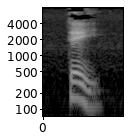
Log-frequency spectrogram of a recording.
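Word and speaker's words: 丁: 音読みで読みますと、こう、おつ、へい、てい、ぼ、き、こう、しん、じん、き、と読みます。これだけで読むと少し分かりにくいんですが、この文字はですね、 2 つに分かれていまして、まあ、もうそうですね、読んでみましょうか。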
